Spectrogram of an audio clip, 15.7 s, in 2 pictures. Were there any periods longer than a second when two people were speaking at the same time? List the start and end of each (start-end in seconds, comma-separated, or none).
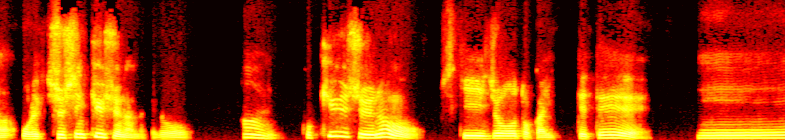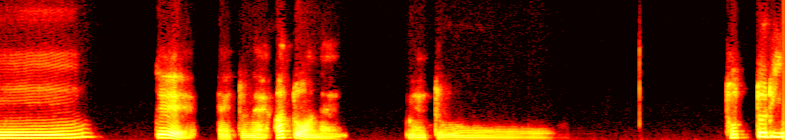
none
